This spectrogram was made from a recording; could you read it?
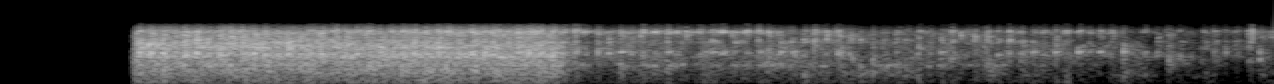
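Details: Car engine running: harsh, uneven rattling tick near the front timing belt area, about four a second, since an HID light hit and broke the timing belt; belt replaced but noise persists, sounds like something stuck.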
